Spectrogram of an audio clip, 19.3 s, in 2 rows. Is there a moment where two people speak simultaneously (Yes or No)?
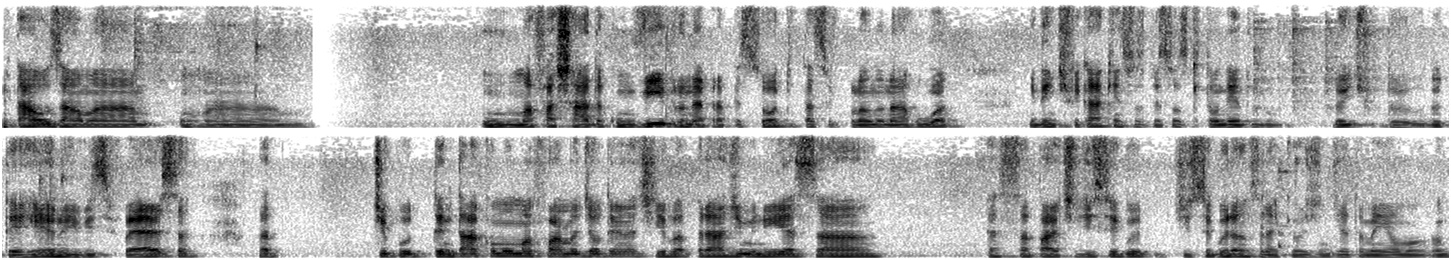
No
